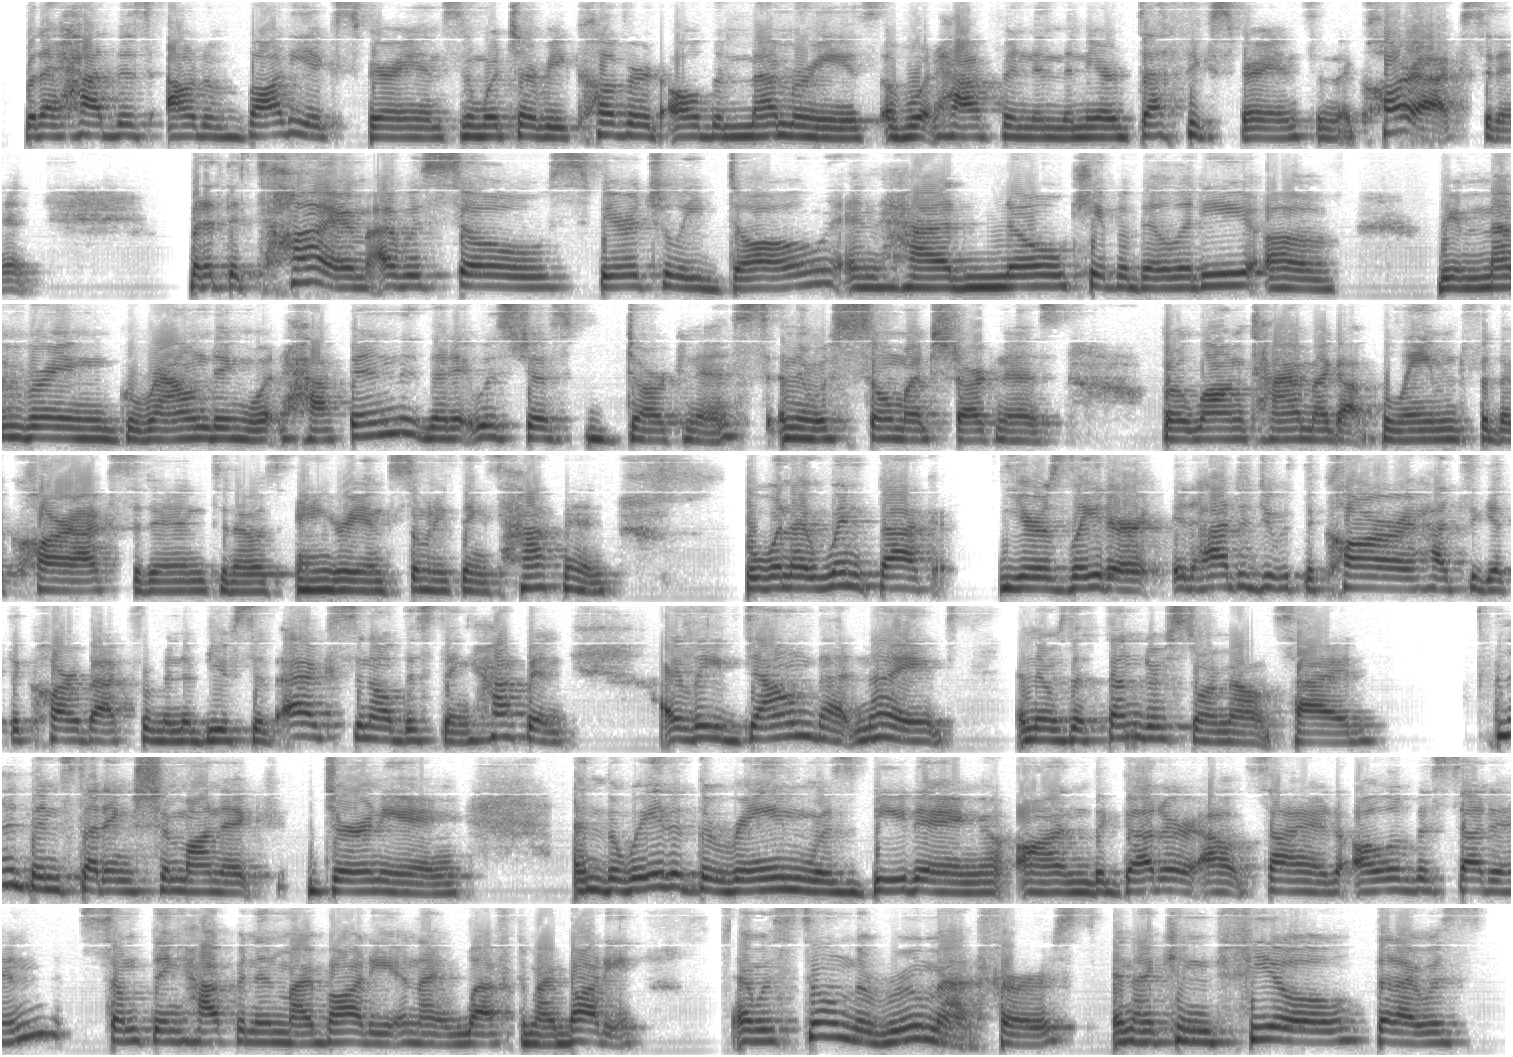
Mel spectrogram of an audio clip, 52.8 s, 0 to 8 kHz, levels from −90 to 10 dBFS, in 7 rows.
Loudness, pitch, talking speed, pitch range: -19 LUFS, 175 Hz, 185 wpm, 160-190 Hz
